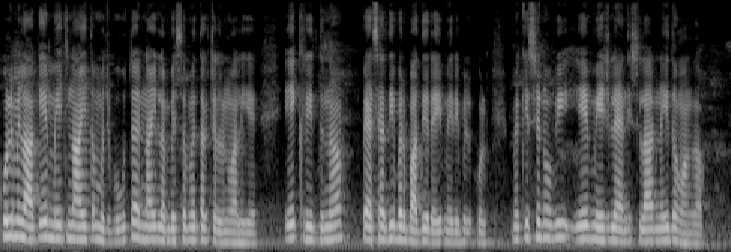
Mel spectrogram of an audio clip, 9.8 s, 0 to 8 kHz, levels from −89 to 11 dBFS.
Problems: constant background noise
